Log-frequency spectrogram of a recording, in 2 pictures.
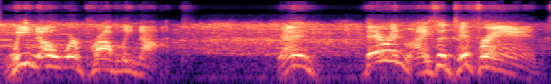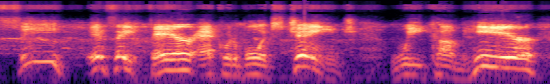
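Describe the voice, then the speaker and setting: A man with a slightly high voice chats over clearly noisy ambience. He rambles casually like a livestream host, poking fun at himself and prone to loud, excitable exclamations. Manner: refers to himself as "we"; self-deprecating.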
